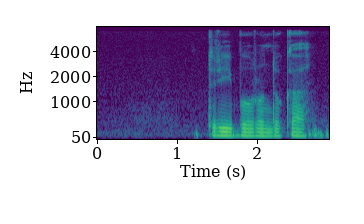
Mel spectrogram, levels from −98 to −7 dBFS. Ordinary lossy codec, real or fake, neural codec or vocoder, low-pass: none; real; none; 7.2 kHz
